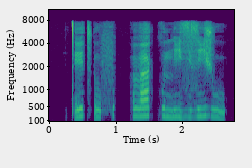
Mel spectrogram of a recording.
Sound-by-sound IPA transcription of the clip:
tʼ e t͡sʼ ʊ f | β a kː ʊ n i zʲ ə z i ʒ u

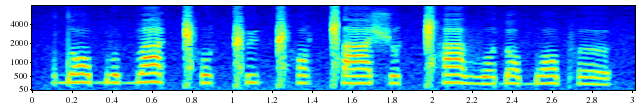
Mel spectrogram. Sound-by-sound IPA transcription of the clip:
d ɔ b o b a ǁʰ o ǁ y ǁʰ ɔ ǁ a ʃ ɵ ǁʰ a v o ɗ ɔ b ɔ pʰ ɵ

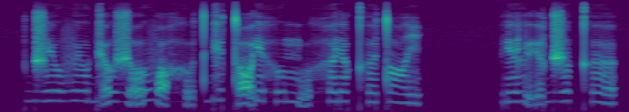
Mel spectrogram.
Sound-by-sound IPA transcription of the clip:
d͡ʒ y u̯ v ʉ u̯ ɡʲ ɔ̰ u̯ ʒ o̰ u̯ v ɔ̰ h ṵ t ɡʲ ɵ t ɔ̰ ɾʲ ɵ h u m ṵ h ɵ ɾʲ ɔ kʰ ɵ t ɔ i̯ | ɾʲ ɵ lʲ ṵ ɾʲ o̰ d͡ʒ ɵ kʰ ɵ

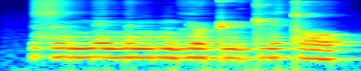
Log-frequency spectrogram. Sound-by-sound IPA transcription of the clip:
z ɨ n e n ɛ ŋ o ŋ lʲ o ʈ ŋ e ʈ lʲ ɐ t o

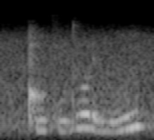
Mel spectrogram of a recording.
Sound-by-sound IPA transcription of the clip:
ǃʼ ĩ tʼ ɨ d w o ɾ ɨ ŋ ĩ

